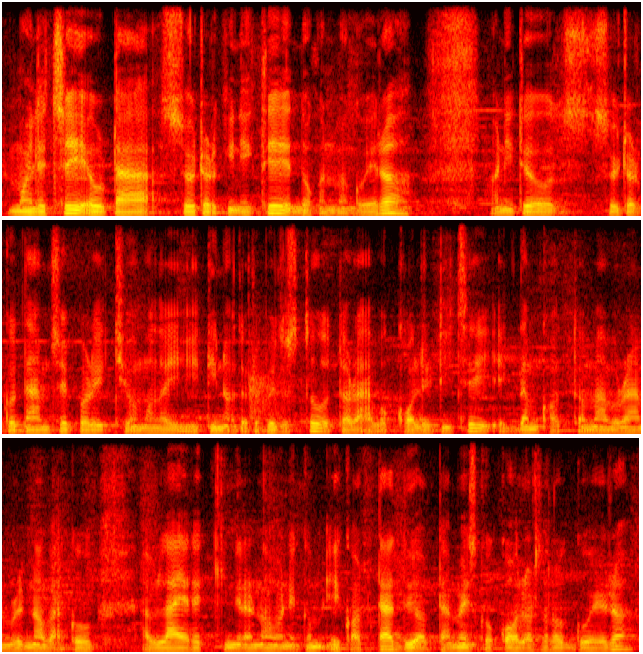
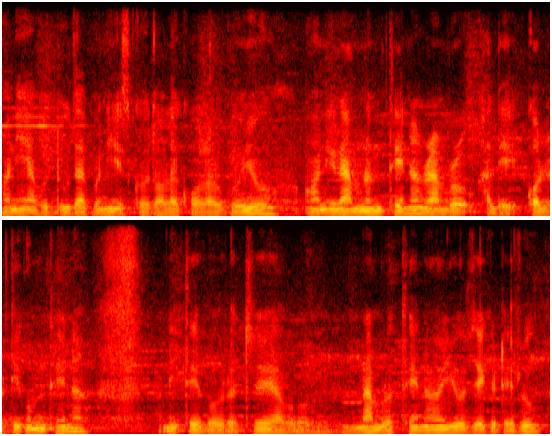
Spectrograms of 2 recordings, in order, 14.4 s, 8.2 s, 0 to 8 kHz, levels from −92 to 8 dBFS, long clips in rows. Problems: constant background noise, continuous background conversations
